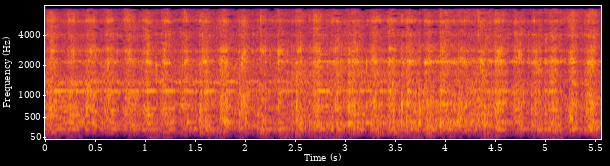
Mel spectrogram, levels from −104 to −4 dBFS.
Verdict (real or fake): fake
